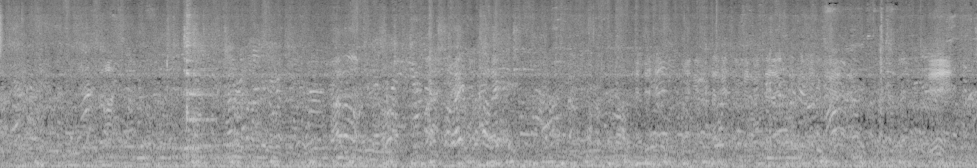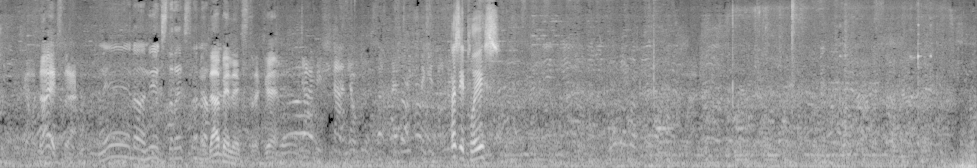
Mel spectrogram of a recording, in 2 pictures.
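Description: A crowd of people chatters at a busy outdoor market.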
